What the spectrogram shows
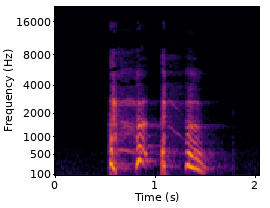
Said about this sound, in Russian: Сначала она услышала старческий кашель.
